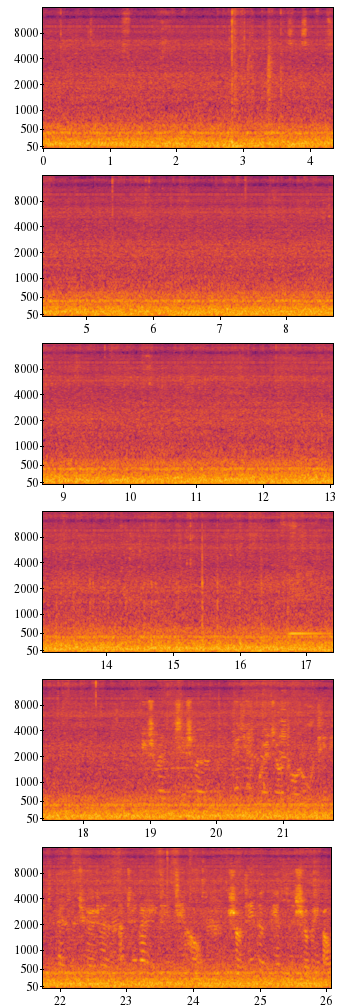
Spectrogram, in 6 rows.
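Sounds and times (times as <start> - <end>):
airliner cabin rumble: 0.0 - 26.0
steady hum: 7.3 - 26.0
short steady tone: 16.7 - 17.9.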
